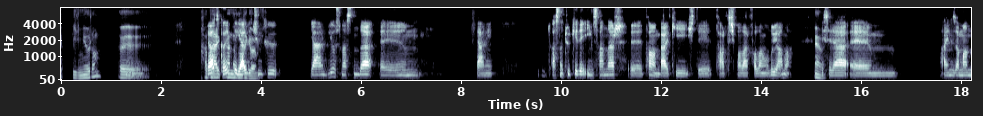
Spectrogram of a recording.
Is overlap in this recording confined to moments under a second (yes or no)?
no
